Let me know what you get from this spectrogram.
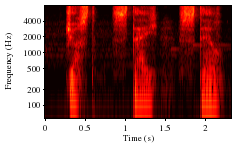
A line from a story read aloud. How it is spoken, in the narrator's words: she whispered, as tears started to form in her eyes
